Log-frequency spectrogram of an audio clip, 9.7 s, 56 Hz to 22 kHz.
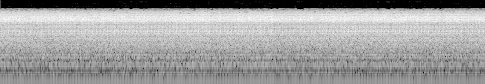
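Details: Isuzu 4BD2T turbo diesel in the Rusty the Spryte build at initial startup after an oil leak cleanup: steady, even idle clatter with constant beat, no misses or knocks; running normally.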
